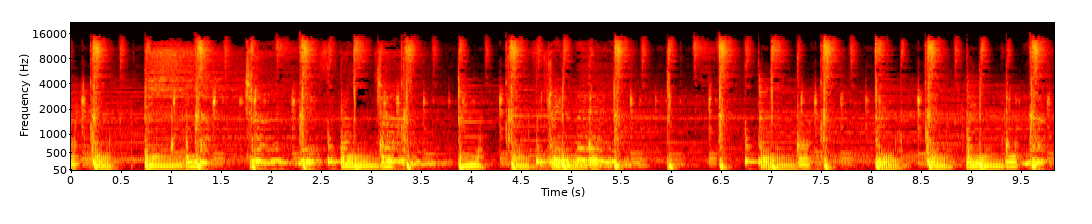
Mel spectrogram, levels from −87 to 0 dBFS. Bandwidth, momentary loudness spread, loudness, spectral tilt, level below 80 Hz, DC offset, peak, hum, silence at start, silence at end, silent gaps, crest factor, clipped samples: 16 kHz; 7 LU; -23 LUFS; -4 dB/octave; -46 dBFS; under 0.1%; -4 dBFS; none; 0 s; 0 s; none; 18 dB; under 0.1%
